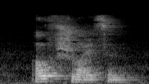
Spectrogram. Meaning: 1. to weld 2. to cut open (with cutting torch)
- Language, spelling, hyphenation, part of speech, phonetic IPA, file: German, aufschweißen, auf‧schwei‧ßen, verb, [ˈaʊ̯fˌʃvaɪ̯sn̩], De-aufschweißen.ogg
